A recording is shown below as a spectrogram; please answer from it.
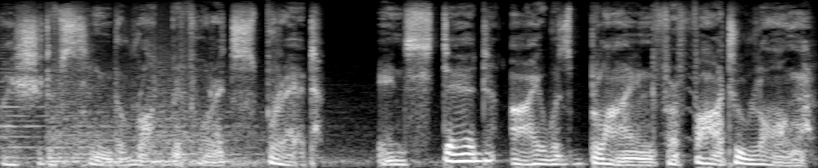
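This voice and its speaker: Deep brooding warrior captain, guilty and intense, big swings in his voice, epic music behind. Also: big pitch swings, slow pace, full character voice. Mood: grim. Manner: intense, anguished, confrontational. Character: grim, guilt-haunted male warrior captain, middle-aged. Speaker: military captain. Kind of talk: video game cutscene voice acting. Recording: voice over orchestral game score.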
